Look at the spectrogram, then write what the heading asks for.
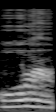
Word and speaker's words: Oura: I wear something called an Aura ring, which is spelled Oura.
